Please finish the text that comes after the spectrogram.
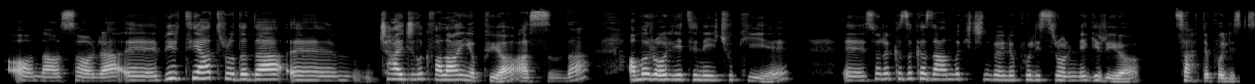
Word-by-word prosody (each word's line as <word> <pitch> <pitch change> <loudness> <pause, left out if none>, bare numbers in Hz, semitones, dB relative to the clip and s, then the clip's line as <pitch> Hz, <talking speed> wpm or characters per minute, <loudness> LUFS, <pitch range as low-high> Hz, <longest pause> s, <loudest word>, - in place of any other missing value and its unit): Ondan 180 - 0
sonra, 175 0 +1
eee, 195 0 -1
bir 275 0 0
tiyatroda 275 -5 +2
da, 230 0 +6
emm, 195 -1 -4
çaycılık 245 0 +1
falan 215 -1 +5
yapıyor 175 -7 +1
aslında 160 +4 -1 0.4
ama 230 +4 +5
rol 225 -1 +5
yeteneği 220 -2 -2
çok 210 -1 -11
iyi. 165 - -5 0.5
Eee, 190 0 -4
sonra 255 +5 -3
kızı 265 0 -4
kazanmak 245 -2 0
için, 230 -2 -9
böyle, 205 -1 -2
polis 210 -1 -3
rolüne 190 -1 -2
giriyor 155 -9 -2 0.3
sahte 185 -4 -2
polis, 145 -2 -3
205 Hz, 130 wpm, -23 LUFS, 185-235 Hz, 0.5 s, da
